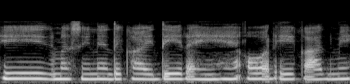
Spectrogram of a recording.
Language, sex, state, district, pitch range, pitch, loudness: Hindi, female, Chhattisgarh, Bilaspur, 245-255 Hz, 250 Hz, -14 LUFS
